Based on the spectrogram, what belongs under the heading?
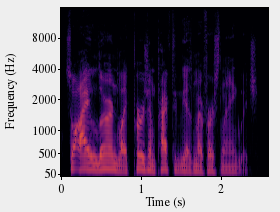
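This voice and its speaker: A man from the US, appearing as an interview guest, speaks fast in a mid-range, slightly bright voice. He's emphatic and sincere but keeps restarting what he says. The conversational interview is recorded cleanly in a studio with no room sound.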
